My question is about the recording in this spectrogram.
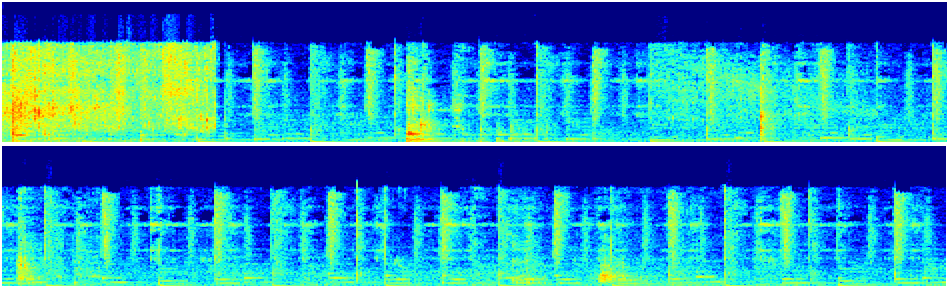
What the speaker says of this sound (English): wash it till it's water kind of runs clear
